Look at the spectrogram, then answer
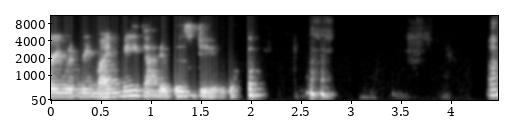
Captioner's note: chuckles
